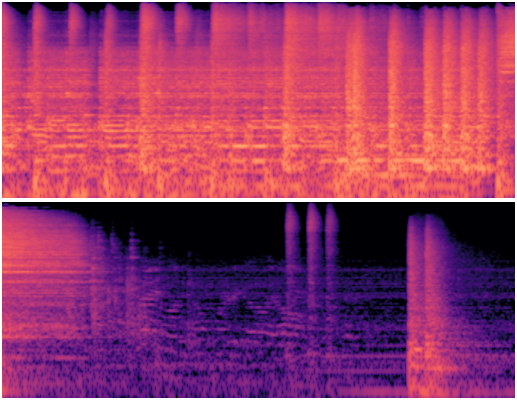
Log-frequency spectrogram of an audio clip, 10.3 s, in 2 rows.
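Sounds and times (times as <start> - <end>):
guitar riff: 0.0 - 5.0
drums: 0.0 - 10.2.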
